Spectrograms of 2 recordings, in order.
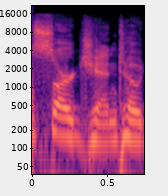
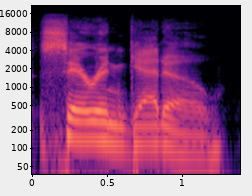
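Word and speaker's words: Sorrento: pepper jack Comin oh he say it correctly now he used to call sarento cheese saren ghetto cheese SAR ghetto yeah I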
